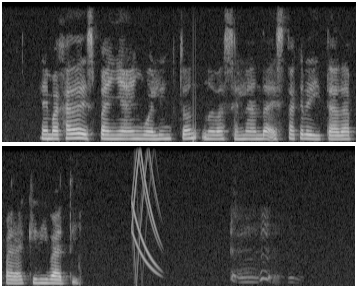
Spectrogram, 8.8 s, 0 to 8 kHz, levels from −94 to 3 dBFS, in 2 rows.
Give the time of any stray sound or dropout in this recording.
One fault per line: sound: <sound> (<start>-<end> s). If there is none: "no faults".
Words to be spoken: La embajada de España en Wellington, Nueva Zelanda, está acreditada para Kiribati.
sound: chirp (6.1-6.5 s)
sound: cough (7.3-8.2 s)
